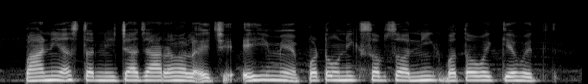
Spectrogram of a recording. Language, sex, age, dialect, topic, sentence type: Maithili, male, 46-50, Southern/Standard, agriculture, question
